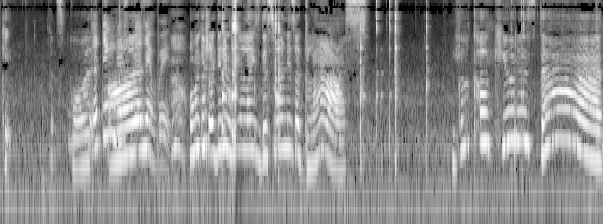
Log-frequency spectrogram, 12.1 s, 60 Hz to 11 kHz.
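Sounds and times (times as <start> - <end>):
glass lid clicking and clinking: 4.4 - 4.8, 5.4 - 5.7, 7.2 - 8.6.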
